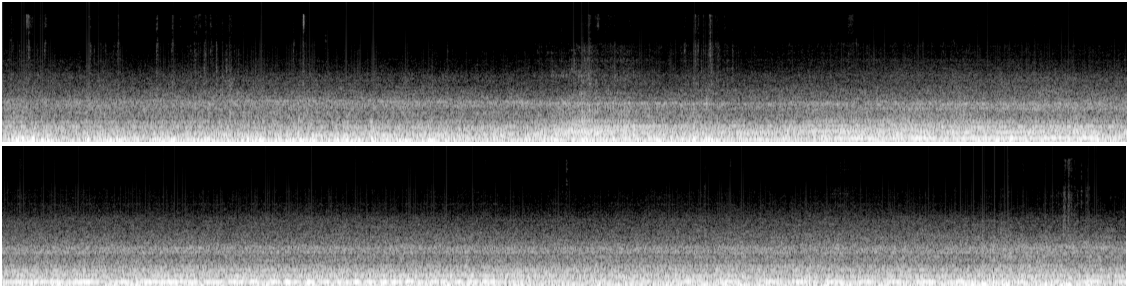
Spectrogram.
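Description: Car driving at highway speed: steady tyre and road noise with a constant engine hum. About seven seconds in there is a brief rising and falling change in pitch.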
